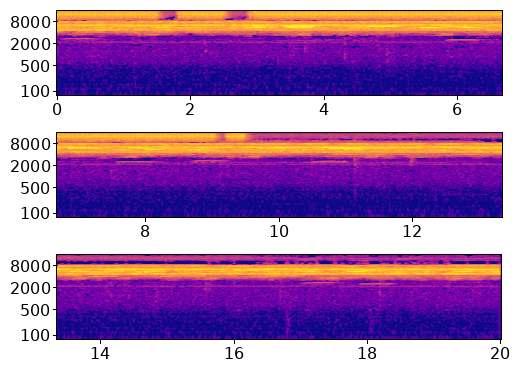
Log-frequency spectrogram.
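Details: Midnight insect chorus in Costa Rica rainforest near Corcovado National Park, Osa Peninsula: a dense, continuous high-pitched band of trilling and buzzing insects, with faint pulsing notes lower down and brief bursts at the very top.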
